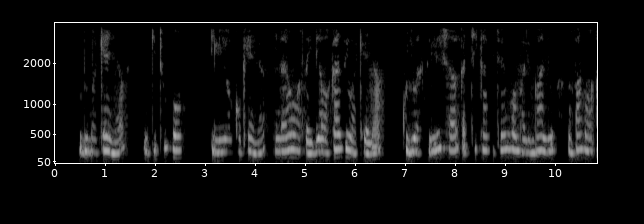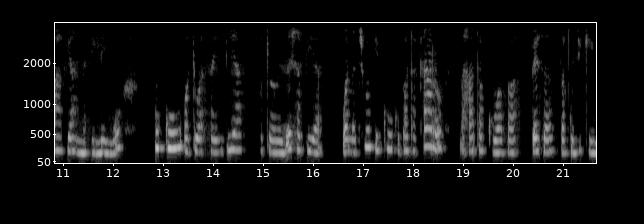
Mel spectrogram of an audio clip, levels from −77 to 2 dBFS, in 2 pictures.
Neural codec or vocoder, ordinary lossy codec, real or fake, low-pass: none; AAC, 16 kbps; real; 3.6 kHz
